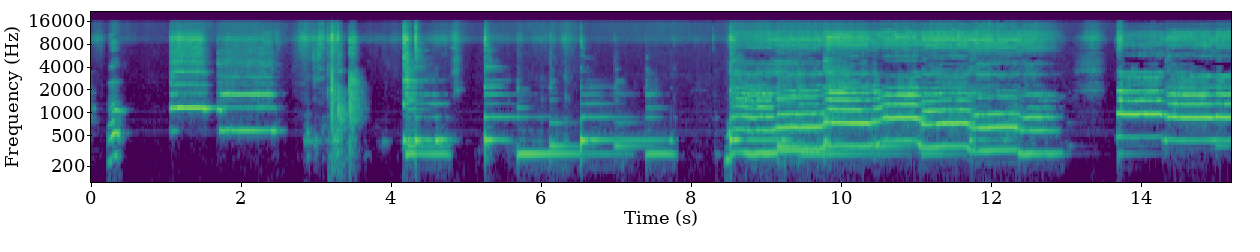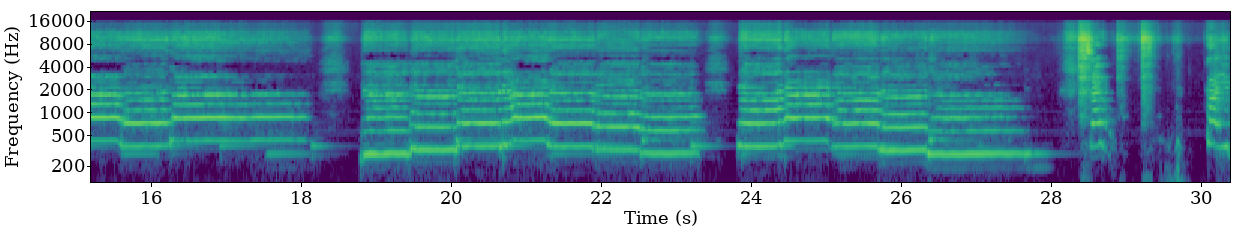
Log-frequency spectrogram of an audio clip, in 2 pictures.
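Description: A few notes on a recorder-type whistle and single ukulele notes, then a Makala ukulele playing a slow, gentle lullaby melody in four phrases of about four seconds each, with a higher held melody line over the plucked notes.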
